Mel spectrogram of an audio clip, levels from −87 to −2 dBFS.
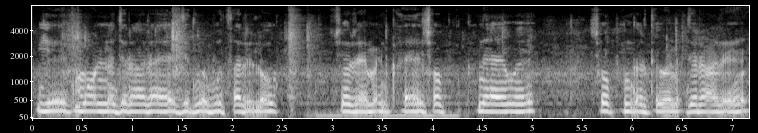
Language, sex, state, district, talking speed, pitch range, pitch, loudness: Hindi, female, Rajasthan, Jaipur, 190 wpm, 195-210 Hz, 205 Hz, -13 LUFS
